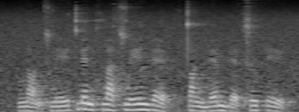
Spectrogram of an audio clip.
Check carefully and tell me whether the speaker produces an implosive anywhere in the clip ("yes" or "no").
no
